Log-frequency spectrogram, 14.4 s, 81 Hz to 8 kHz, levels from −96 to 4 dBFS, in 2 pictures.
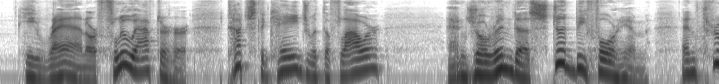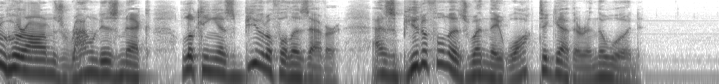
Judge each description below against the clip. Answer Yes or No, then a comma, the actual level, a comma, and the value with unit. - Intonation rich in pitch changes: Yes, wide, 6.7 semitones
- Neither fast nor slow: Yes, average, 165 wpm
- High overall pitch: No, low, 135 Hz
